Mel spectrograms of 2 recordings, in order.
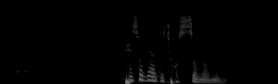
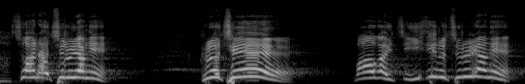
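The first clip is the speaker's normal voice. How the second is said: loud, high cheering call; rallying shout; 21 dB louder, slower than usual. Real, not acted. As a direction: roar the names like a coach. Shouting congregants forward, cheering. (이름을 외치며 힘차게 응원)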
